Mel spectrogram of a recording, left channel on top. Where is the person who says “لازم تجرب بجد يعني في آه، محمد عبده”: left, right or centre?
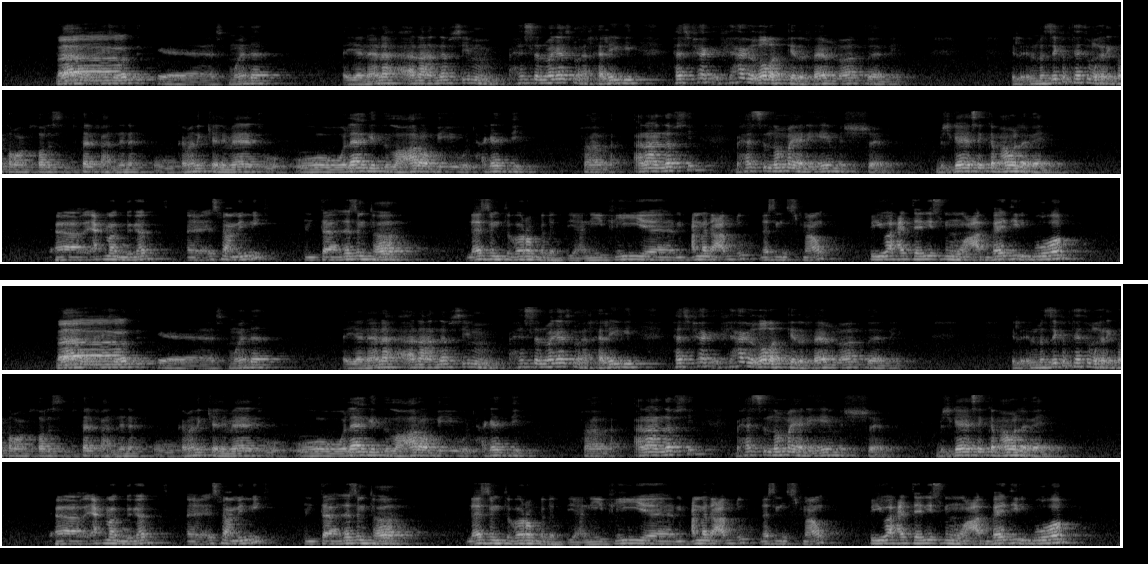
Right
